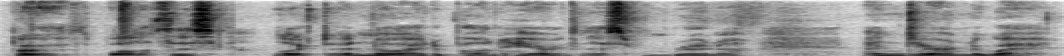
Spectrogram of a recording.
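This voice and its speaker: A narrator of unclear sex reading a scripted story aloud in a husky, creaky voice. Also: mid-range voice, steady tone, moderate pace, dark tone, slight background noise.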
